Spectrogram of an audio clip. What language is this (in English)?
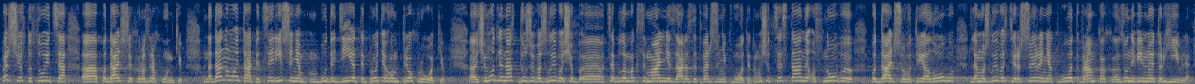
Ukrainian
